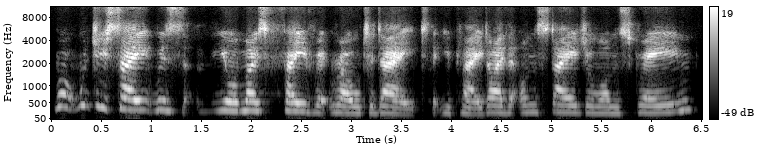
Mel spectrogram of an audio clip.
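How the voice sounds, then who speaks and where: A woman's voice: medium pitch, unhurried, a bit bright. A woman hosting a conversational podcast interview, affirming and encouraging her guest.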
